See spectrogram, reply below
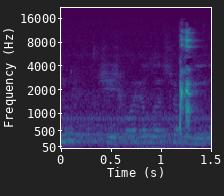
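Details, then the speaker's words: Infant girl with frequent hiccups keeping her from sleeping; parent suspects she feeds too fast. Quiet room, then one sudden sharp hiccup, a brief abrupt catch in the breath. "Oh. I hate hiccups too. They're miserable. I thought you burped already. Oh, didn't go away."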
